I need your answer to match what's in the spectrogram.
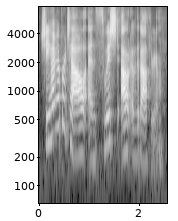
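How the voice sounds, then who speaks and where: Teacher lady reading a kids book aloud, super expressive, bright voice. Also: mid-range voice, brisk. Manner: expressive, animated.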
